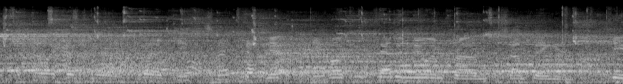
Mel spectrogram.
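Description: A basketball bouncing a few times on a hardwood gym floor, over background chatter of spectators' voices in a large echoing gym.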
